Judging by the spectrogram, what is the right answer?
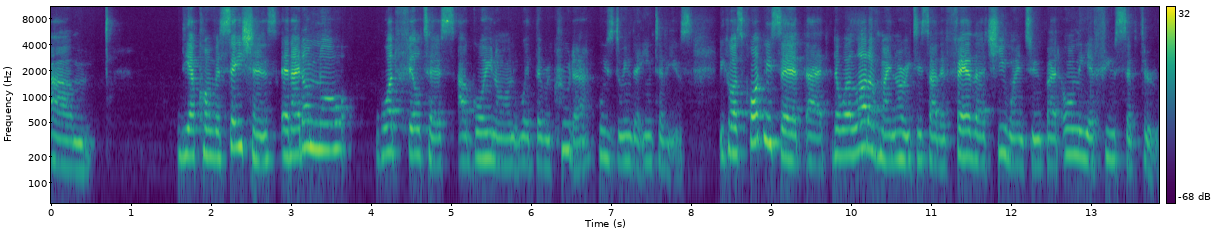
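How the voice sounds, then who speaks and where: A woman with a strong Ghanaian accent, medium pitch, lively intonation and a moderate pace. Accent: thick Ghanaian. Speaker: accountant, panelist. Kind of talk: panel discussion.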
